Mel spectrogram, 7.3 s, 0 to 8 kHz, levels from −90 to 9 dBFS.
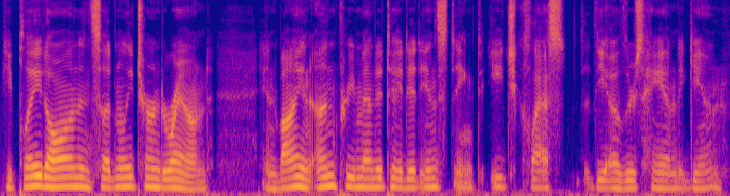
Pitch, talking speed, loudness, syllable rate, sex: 135 Hz, 150 wpm, -17 LUFS, 4.5 syllables/s, male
